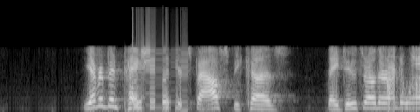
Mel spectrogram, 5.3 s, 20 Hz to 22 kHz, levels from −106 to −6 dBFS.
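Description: Right after "ever been", from about 1.66 to 2.35 s, the speech goes robotic, a rigid metallic buzz at 100 Hz that only loosely tracks the words until "because they". That's likely repeated short buffers: a 10 ms chunk looped while most of the real audio gets skipped.

Then from 4.84 s to the end at 5.26 s there's a codec payload misread. The 32 kbit/s G.726 stream gets decoded with its code words in the wrong bit order, so the speech is buried under harsh, grinding distortion.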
